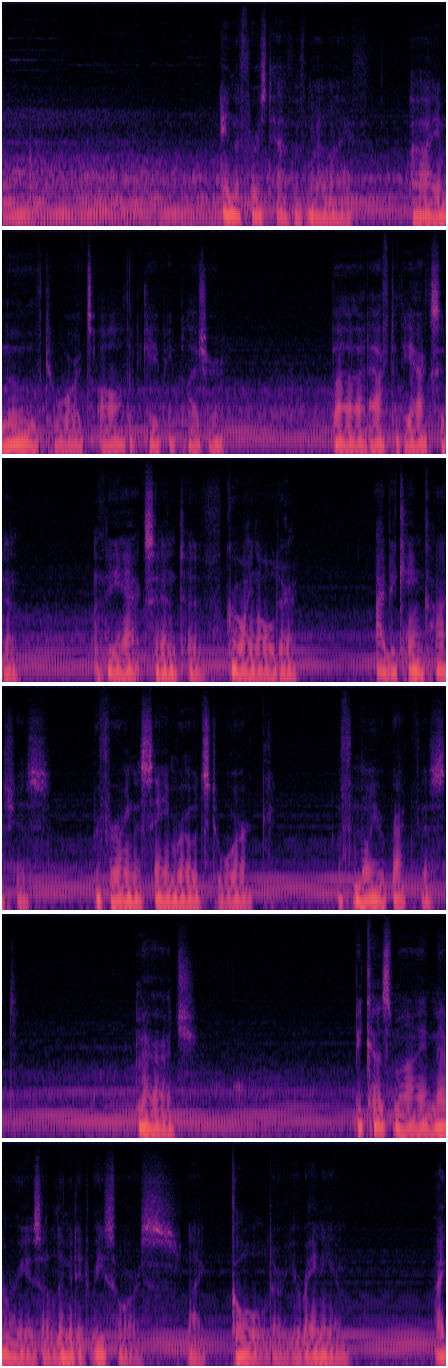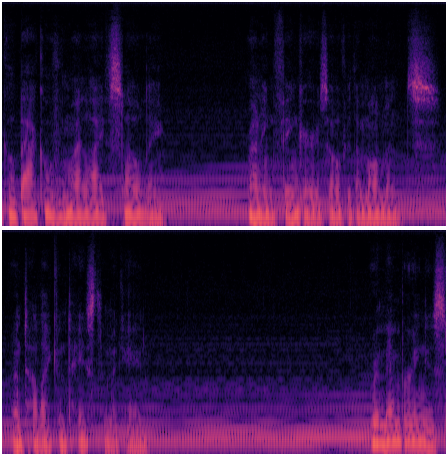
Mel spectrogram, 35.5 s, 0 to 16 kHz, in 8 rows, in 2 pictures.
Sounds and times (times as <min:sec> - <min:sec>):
Music: 0:00.0 - 0:35.5
Speech: 0:02.2 - 0:06.7, 0:07.7 - 0:09.1, 0:09.8 - 0:11.9, 0:12.6 - 0:18.0, 0:19.0 - 0:19.8, 0:21.3 - 0:25.7, 0:26.5 - 0:28.3, 0:29.0 - 0:32.6, 0:34.7 - 0:35.5.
